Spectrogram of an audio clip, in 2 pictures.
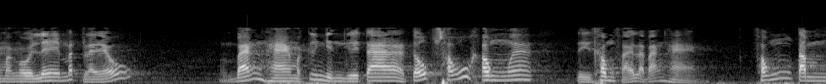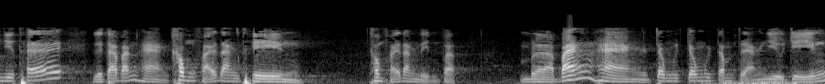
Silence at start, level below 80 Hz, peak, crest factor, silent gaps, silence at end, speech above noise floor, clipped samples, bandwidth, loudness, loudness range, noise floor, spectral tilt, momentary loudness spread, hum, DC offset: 0 s; -30 dBFS; 0 dBFS; 18 dB; none; 0 s; 33 dB; under 0.1%; 7.8 kHz; -18 LUFS; 4 LU; -51 dBFS; -7.5 dB/octave; 12 LU; none; under 0.1%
